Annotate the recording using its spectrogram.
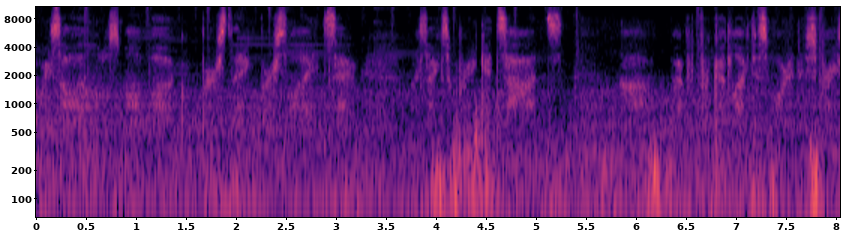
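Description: A woman whispering to the camera, low and breathy, with sharp hissing consonants.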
